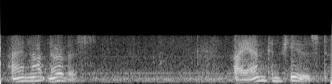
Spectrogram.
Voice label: nervous confused; startrek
